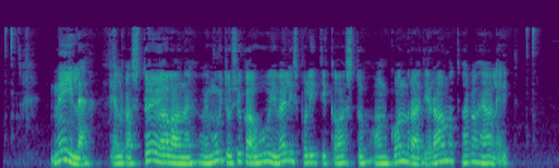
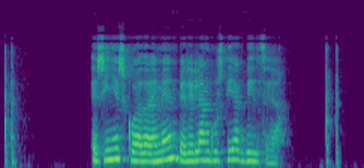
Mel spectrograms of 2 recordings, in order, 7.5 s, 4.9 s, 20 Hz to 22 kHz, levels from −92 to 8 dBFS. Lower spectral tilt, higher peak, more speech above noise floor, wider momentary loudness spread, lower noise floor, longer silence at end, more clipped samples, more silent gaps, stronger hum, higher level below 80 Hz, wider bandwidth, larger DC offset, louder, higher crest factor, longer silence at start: first, -7 dB/octave vs -5 dB/octave; about the same, -4 dBFS vs -4 dBFS; second, 32 dB vs 65 dB; second, 8 LU vs 18 LU; second, -51 dBFS vs -82 dBFS; first, 0.7 s vs 0.35 s; neither; neither; neither; about the same, -58 dBFS vs -60 dBFS; first, 11.5 kHz vs 9.6 kHz; neither; second, -21 LUFS vs -17 LUFS; about the same, 16 dB vs 14 dB; first, 0.7 s vs 0.05 s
